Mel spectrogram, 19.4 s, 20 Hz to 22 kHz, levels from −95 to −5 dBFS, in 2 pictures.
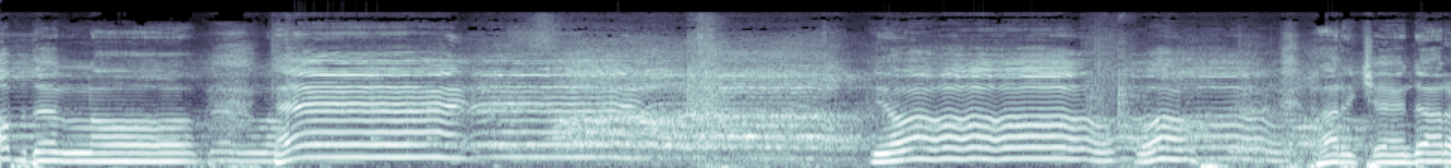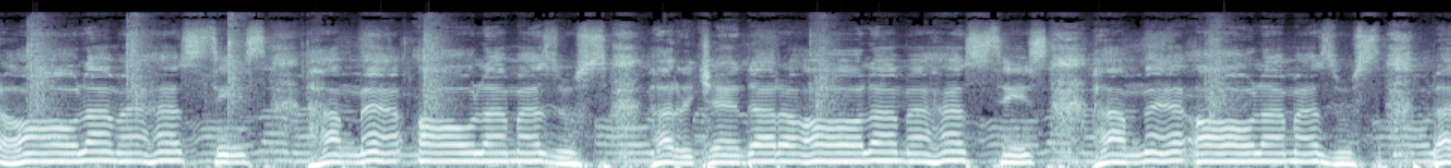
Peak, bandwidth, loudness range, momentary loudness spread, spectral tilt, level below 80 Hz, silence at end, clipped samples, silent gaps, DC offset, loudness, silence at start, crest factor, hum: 0 dBFS; 16 kHz; 1 LU; 5 LU; -5 dB/octave; -26 dBFS; 0 s; under 0.1%; none; under 0.1%; -9 LUFS; 0 s; 8 dB; none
